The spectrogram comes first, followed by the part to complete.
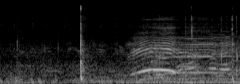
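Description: A pitched baseball smacking into the catcher's mitt with a single sharp pop, followed about half a second later by a long, drawn-out shouted call, the loudest sound here.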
